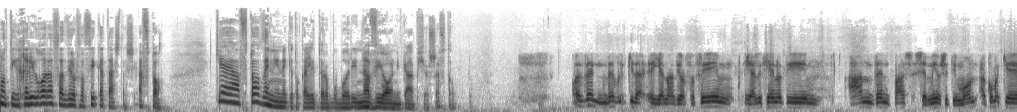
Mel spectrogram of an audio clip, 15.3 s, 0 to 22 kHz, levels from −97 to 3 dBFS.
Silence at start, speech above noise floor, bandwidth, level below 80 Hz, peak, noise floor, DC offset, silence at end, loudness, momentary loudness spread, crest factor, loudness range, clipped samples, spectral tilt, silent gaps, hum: 0 s; 32 dB; 16.5 kHz; -54 dBFS; -4 dBFS; -53 dBFS; under 0.1%; 0 s; -22 LUFS; 13 LU; 18 dB; 5 LU; under 0.1%; -6 dB/octave; none; none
